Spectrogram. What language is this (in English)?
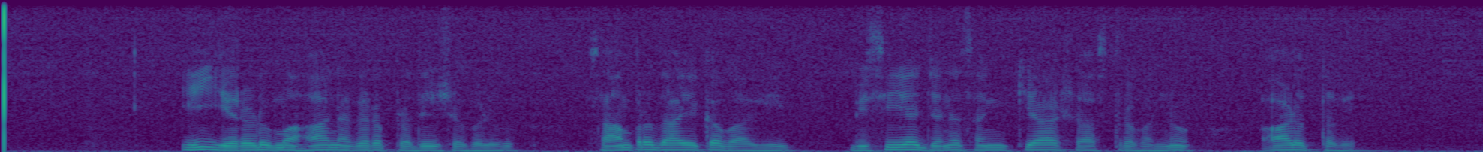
Kannada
